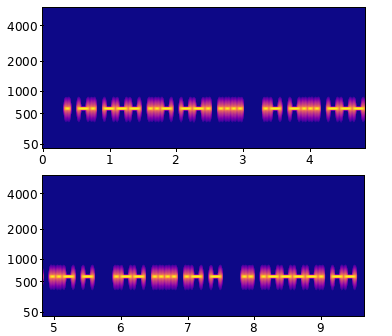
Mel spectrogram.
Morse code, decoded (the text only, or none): ENOUGH ABOUT WHAT I'M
